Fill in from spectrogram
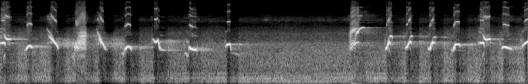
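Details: Lesser green leafbird lure song to stop birds being lazy: rhythmic whistled notes with downward slurs, a quiet gap around three seconds, then a renewed series of sharp rising and falling whistles.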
